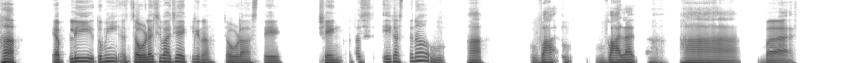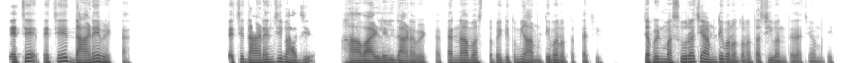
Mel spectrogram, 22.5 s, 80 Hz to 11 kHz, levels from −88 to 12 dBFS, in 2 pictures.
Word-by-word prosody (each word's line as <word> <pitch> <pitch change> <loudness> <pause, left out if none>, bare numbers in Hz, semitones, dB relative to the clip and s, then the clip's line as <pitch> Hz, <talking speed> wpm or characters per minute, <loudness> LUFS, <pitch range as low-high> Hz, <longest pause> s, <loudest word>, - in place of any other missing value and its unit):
हां, 145 -2 +9 0.5
ते 130 - +3
आपली 145 +6 +4 0.2
तुम्ही 160 +4 +4 0.3
चवड्याची 135 +5 +7
भाजी 160 0 +6
ऐकली 145 -2 +3
ना? 115 -2 +1 0.2
चवडा 105 0 +2
असते, 105 -1 -1 0.5
शेंग. 120 0 +2 0.2
आस 140 -1 -7 0.3
एक 150 - -1
असते 160 +3 -1
ना - - +4 0.7
हां. 115 -3 +4 0.8
वा 125 -1 +4 0.8
वाला 125 +1 +5 0.7
हां. 110 -3 +1 0.3
बस. 105 -4 0 0.8
त्याचे 135 +7 +1
त्याचे 130 +8 -1
दाणे 120 +6 +2
भेटतात. 110 -6 -4 1.3
त्याची 115 +5 -4
दाण्यांची 130 +4 0
भाजी. 125 0 -2 0.4
हा. 110 0 -1
वाळलेली 110 +2 +1
दाणे 110 -1 -1
भेटतात. 95 -2 -8
त्यांना 115 +2 -1
मस्तपैकी 125 +1 -5
तुम्ही 135 0 -4
आमटी 110 +2 -3
बनवता 105 -5 -3
त्याची. 100 +1 -12 0.6
जे - - +2
आपण 140 +3 -1
मसुराची 145 +5 0
आमटी 135 0 +1
बनवतो 115 -8 -2
ना, 125 - -4
तशी 115 0 -5
बनते 95 -3 -6
त्याची 95 0 -9
आमटी. 90 -1 -11
120 Hz, 125 wpm, -23 LUFS, 110-135 Hz, 1.3 s, हां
